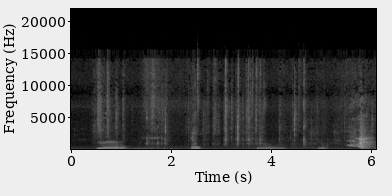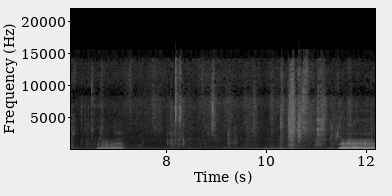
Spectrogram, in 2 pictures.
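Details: Two young rescued domestic cats, a male born around May 2020 and a female born around September 2020, indoors, biting a new handmade felt kick toy and getting angry; low rumbling growls come in short bursts, with a steady background hum and brief human voices.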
